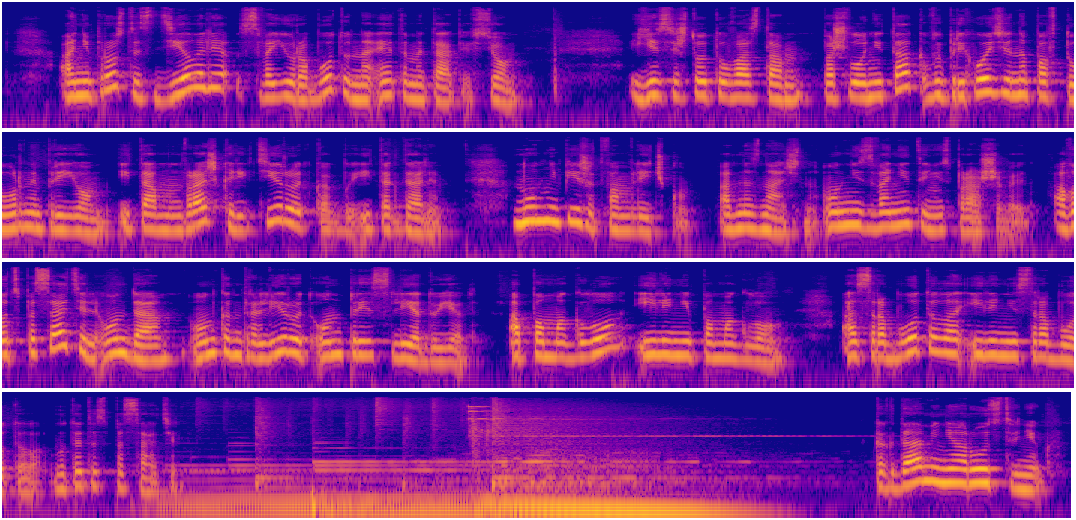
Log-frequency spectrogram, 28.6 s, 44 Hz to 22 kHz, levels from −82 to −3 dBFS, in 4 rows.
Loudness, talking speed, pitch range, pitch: -24 LUFS, 150 wpm, 175-230 Hz, 205 Hz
